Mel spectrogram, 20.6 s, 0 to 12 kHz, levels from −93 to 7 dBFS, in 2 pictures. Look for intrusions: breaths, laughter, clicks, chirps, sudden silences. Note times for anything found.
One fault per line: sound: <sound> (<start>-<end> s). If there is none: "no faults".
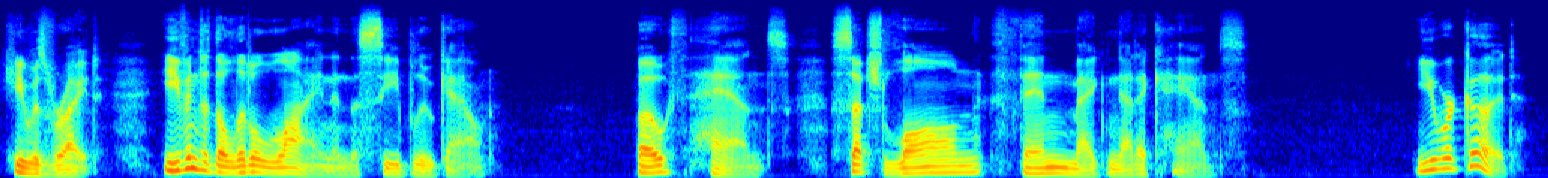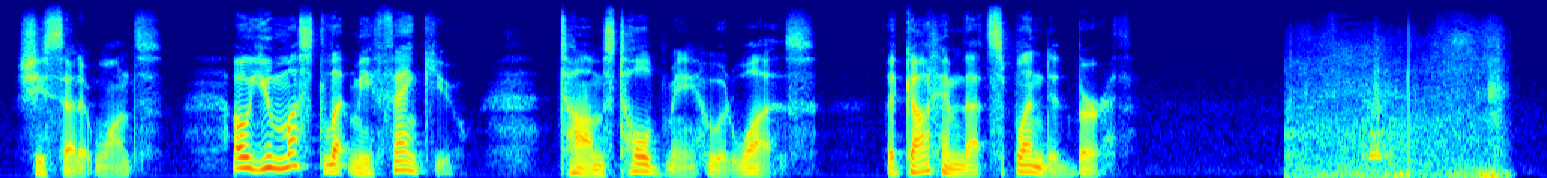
sound: bark (18.9-20.4 s)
